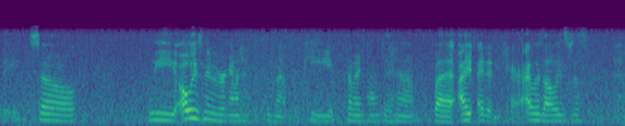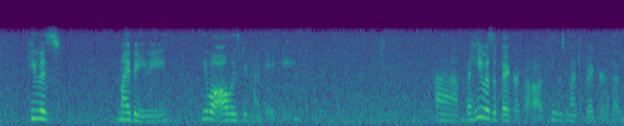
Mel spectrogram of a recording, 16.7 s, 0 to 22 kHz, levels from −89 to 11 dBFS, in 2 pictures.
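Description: No technical faults are audible in this speech.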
